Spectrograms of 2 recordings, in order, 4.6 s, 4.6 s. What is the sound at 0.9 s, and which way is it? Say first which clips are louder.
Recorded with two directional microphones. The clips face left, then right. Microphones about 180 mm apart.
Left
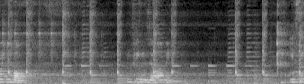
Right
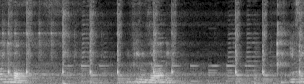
Music: even; centre (ahead or behind).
